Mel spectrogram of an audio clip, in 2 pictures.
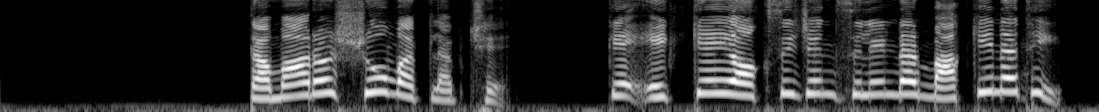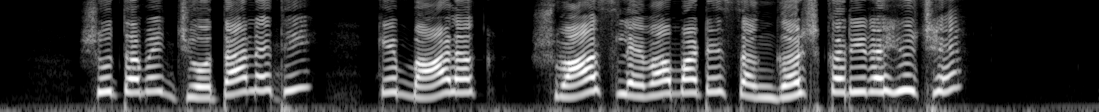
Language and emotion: Gujarati, angry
